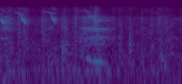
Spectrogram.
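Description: Muscovy ducks making a few short, faint, high calls that fall in pitch.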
